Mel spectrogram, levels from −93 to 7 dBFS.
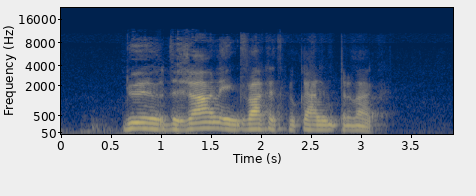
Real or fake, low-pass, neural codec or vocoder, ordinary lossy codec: fake; 10.8 kHz; codec, 24 kHz, 1 kbps, SNAC; Opus, 24 kbps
